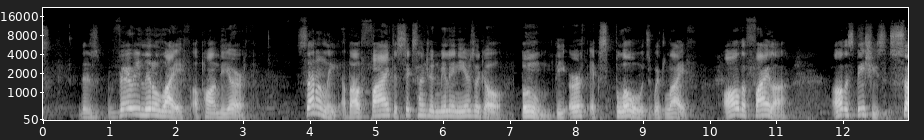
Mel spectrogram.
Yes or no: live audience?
yes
